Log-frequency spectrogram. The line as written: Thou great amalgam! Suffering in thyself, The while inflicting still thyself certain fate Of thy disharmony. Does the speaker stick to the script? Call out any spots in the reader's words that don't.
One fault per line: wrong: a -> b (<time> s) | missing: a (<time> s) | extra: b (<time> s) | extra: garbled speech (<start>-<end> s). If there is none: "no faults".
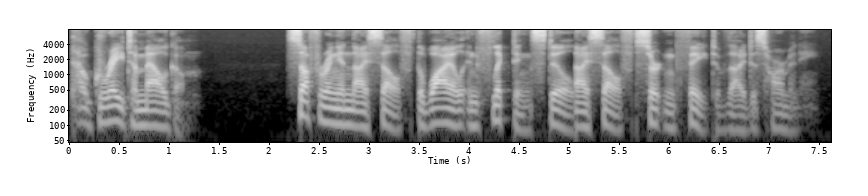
no faults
